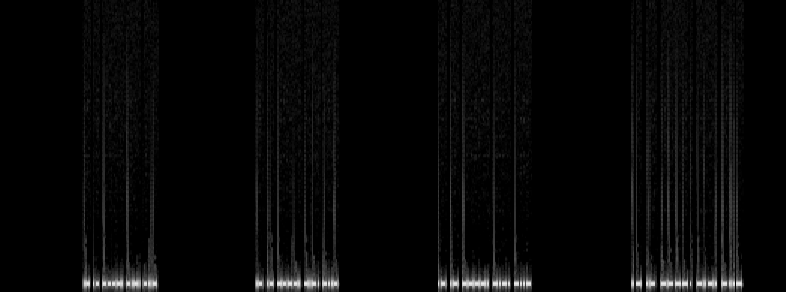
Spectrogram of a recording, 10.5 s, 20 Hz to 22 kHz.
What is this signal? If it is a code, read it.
Morse code, heard as a keyed tone, about 63 wpm, 690 Hz. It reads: AA9CX AA9CX AA9CX AA9CX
